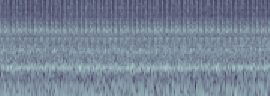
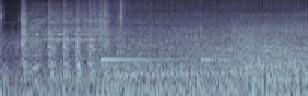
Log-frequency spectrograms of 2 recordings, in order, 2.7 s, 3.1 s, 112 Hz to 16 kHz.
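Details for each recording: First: 2016 Ford 1.6L EcoBoost GDI, back with a comeback misfire: even idle with steady light injector ticking, no stumble or skip; power balance test looks great. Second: 2016 Ford 1.6L EcoBoost GDI, new injectors and high-pressure pump 3 months ago: starts, then idles with a regular stumble about three times a second and shaking; single-cylinder misfire that moved with the spark plug.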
